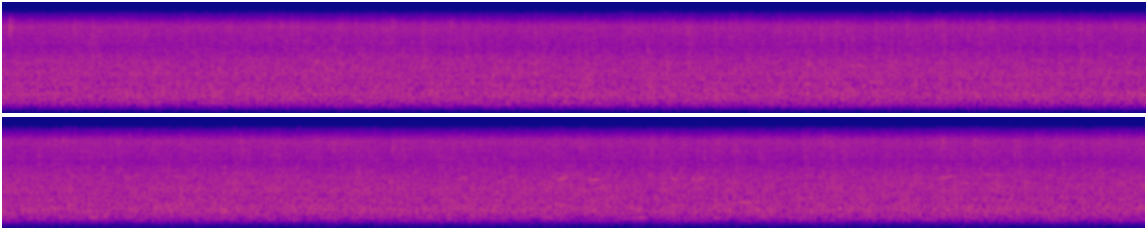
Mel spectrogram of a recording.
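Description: Heavy rain falling steadily on trees and leafy foliage, an even hiss with no breaks.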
